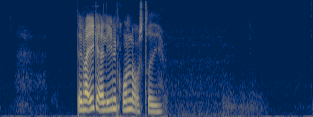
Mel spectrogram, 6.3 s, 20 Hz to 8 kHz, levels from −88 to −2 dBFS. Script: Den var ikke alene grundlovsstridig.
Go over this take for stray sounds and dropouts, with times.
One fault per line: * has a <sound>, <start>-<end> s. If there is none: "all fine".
all fine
